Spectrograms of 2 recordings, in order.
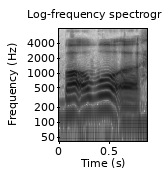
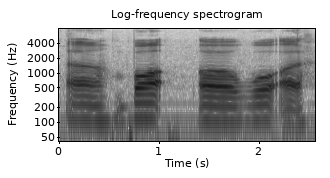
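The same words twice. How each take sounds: First: Clipped British "Bottle of water", the t swallowed; British accent. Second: Slow, careful British "bottle of water"; drawn-out British take on "bottle of water"; British accent. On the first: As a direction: drop the t in "water" British style. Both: Shown as a demonstration. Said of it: "a very British thing to say".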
